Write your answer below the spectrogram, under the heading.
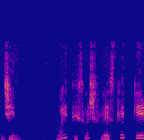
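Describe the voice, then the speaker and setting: Using a squeaky put-on character voice, a woman speaks at an extremely high pitch and a fairly slow pace, her pitch swinging very widely. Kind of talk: fan fiction read-aloud. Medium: read story. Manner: reads speaker names aloud.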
